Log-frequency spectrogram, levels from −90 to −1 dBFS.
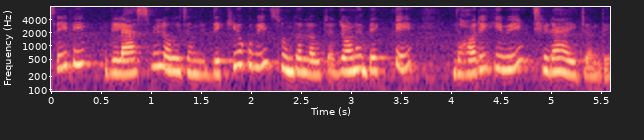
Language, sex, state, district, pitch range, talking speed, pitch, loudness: Odia, female, Odisha, Malkangiri, 235-330 Hz, 160 wpm, 270 Hz, -15 LUFS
